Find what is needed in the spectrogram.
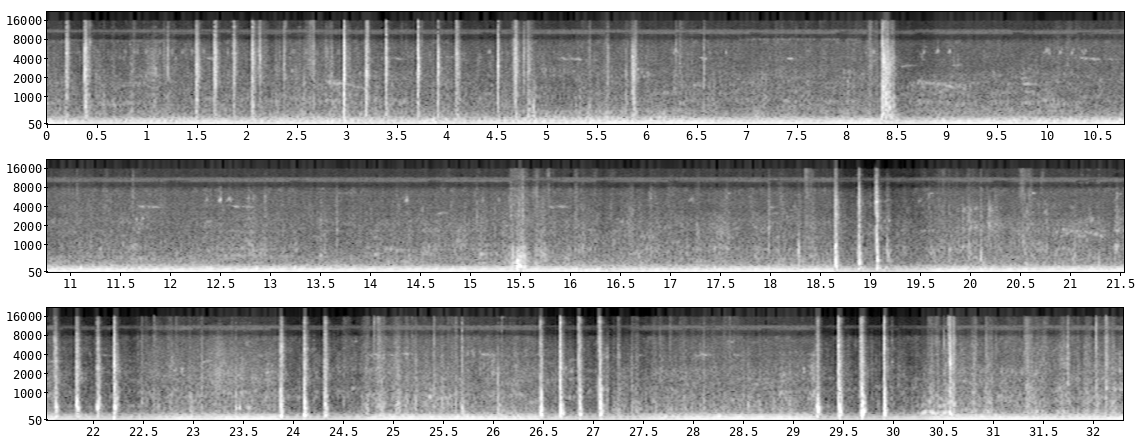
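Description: Sharp, irregular knocks of a hatchet striking a bolo-type blade laid on green bamboo poles to split them, sometimes in quick runs of three to five blows. A steady low hum runs underneath.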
